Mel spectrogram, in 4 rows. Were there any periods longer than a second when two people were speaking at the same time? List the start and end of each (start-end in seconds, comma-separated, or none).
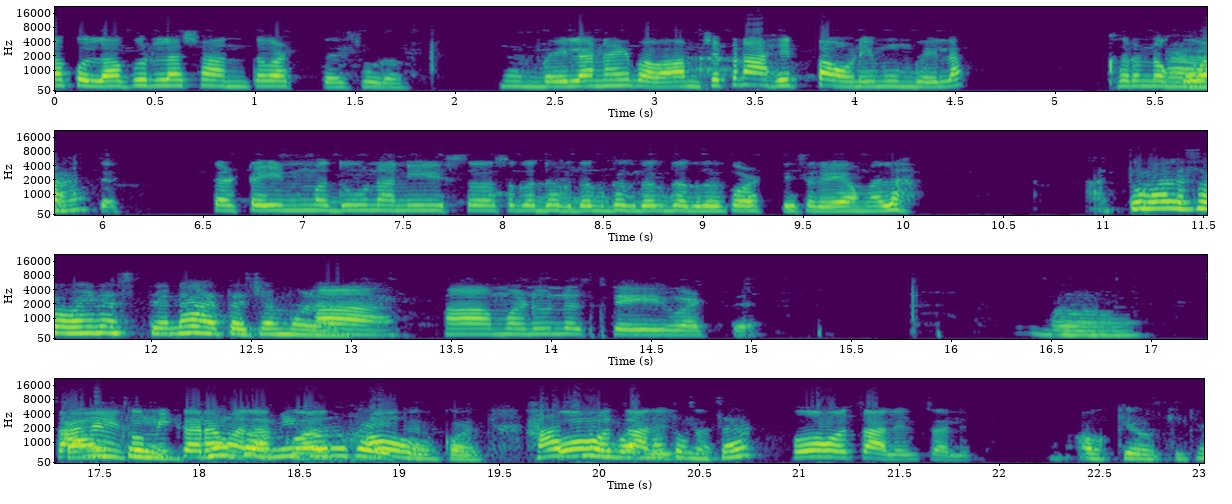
17.3-20.7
